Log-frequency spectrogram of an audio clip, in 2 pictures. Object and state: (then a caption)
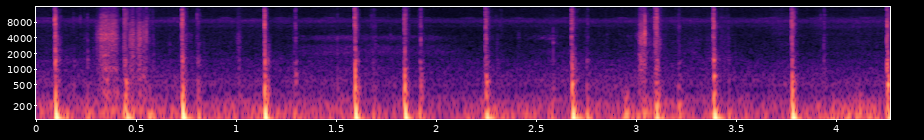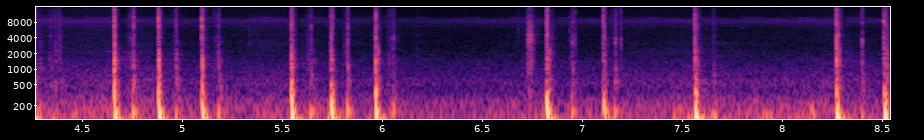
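Plastic laptop keyboard being typed on. Fingertips of the right hand tap the plastic keys of a small blue plastic laptop with a hollow chassis, resting on a metal picnic table outdoors, while typing. The taps come as a steady, uneven run of short, dull, low-pitched knocks with almost no ring. A faint, steady high whine sits underneath throughout.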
